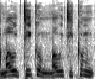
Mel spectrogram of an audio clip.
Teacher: ہمز کیا ہے کہ سانس کی آواز بھی تھوڑی سی شامل کریں، آواز کے ساتھ ساتھ سانس کی آواز بھی شامل ہوگی تاکہ حرف جو ہے وہ صحیح ایکسنٹ کے ساتھ ادا ہو۔ تا کاف دونوں میں ہمز ہوتا ہے، ایسا نہیں ہو کہ اردو کی طرح تا پڑھیں کاف پڑھیں، تو ایسے نہیں کرنا۔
